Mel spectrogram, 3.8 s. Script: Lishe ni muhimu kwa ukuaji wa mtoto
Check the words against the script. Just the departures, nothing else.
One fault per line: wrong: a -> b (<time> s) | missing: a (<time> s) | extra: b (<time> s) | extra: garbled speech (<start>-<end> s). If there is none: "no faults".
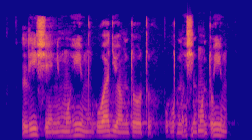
missing: kwa (1.4 s)
extra: garbled speech (2.5-3.4 s)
